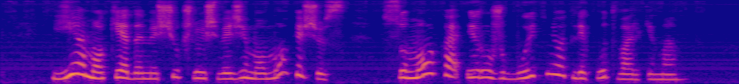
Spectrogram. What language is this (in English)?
Lithuanian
